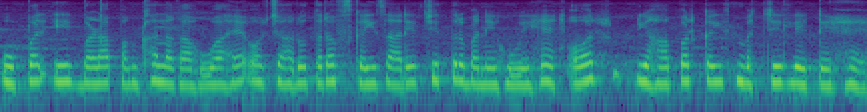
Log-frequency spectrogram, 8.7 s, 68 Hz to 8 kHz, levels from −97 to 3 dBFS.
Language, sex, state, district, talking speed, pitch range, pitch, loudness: Hindi, female, Uttar Pradesh, Jyotiba Phule Nagar, 160 wpm, 225-250 Hz, 235 Hz, -27 LUFS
